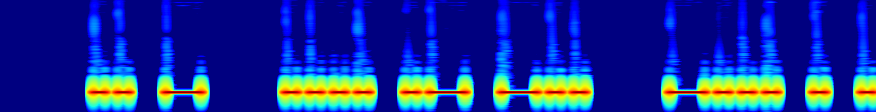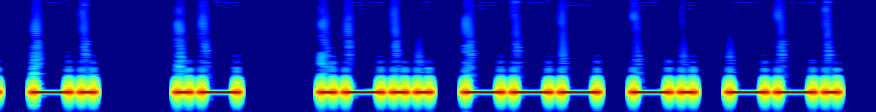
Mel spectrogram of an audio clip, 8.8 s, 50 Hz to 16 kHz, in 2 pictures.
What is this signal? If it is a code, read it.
Morse code, heard as a keyed tone, about 20 wpm, 700 Hz. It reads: IT HAD BEEN A LONG
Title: Sentences with 3-Word Phrases - Spoken Beginning - 20wpm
